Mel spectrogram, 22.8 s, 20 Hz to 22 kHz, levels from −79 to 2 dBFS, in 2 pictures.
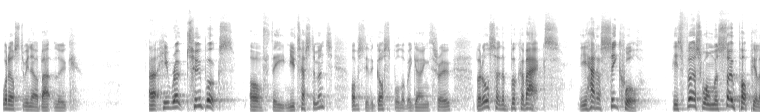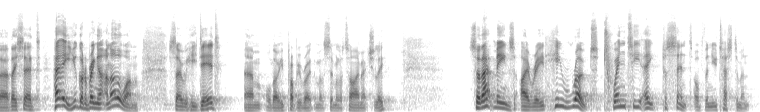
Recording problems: none

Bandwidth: 15.5 kHz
